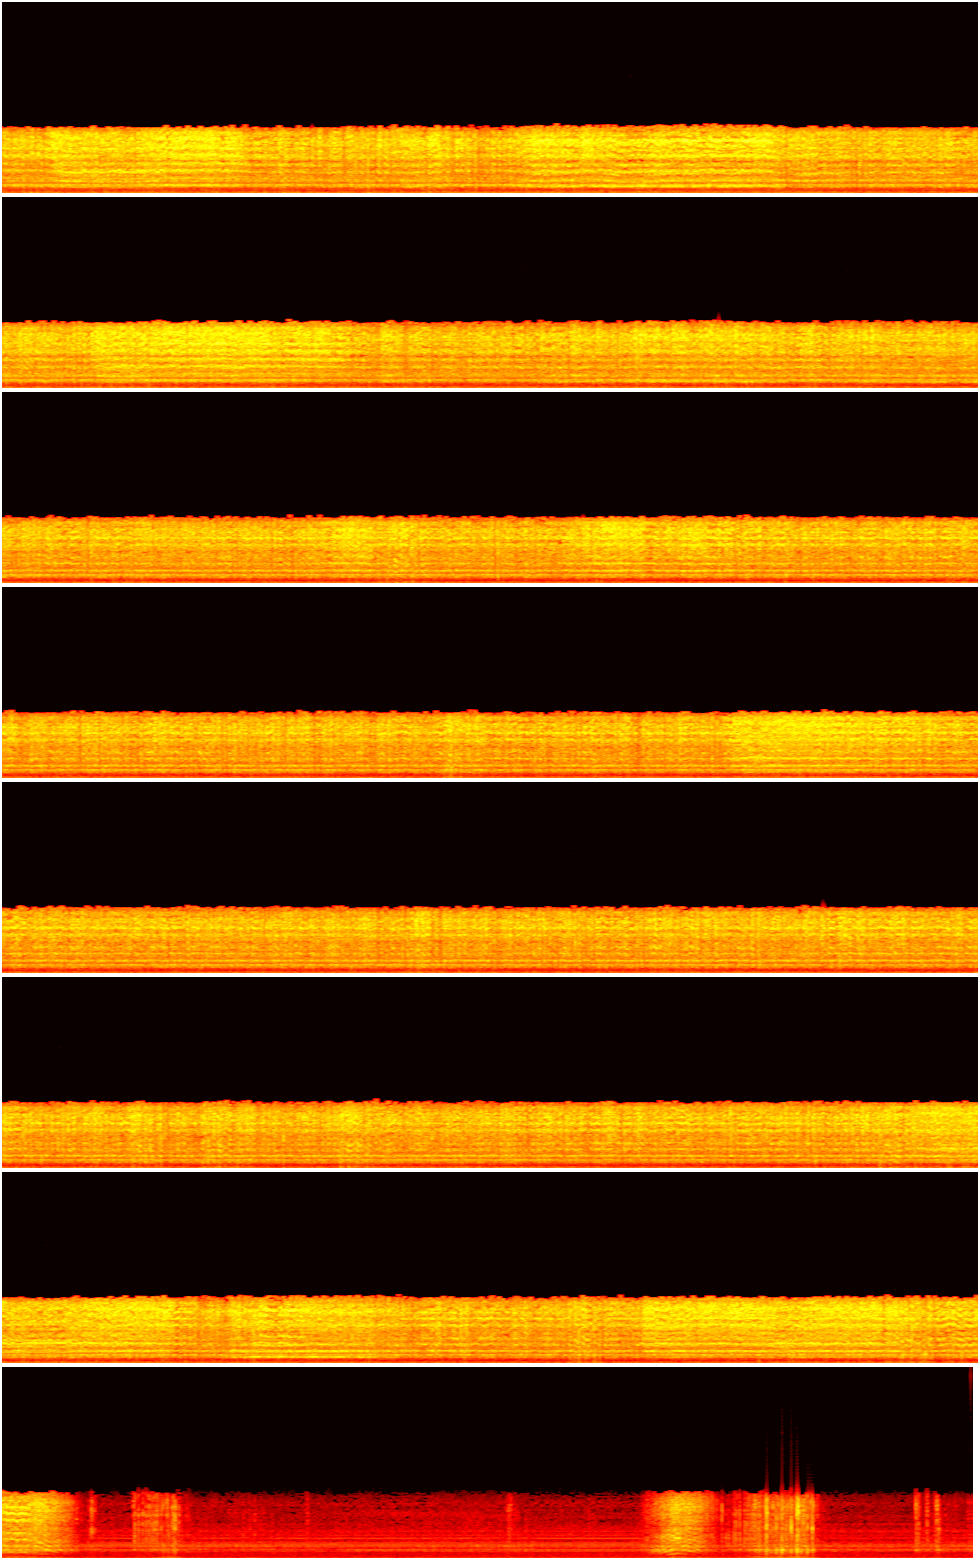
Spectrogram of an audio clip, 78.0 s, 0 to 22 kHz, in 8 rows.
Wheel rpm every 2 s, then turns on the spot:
210, 220, 220, 210, 220, 210, 220, 220, 220, 210, 200, 200, 200, 200, 200, 200, 200, 200, 200, 200, 200, 200, 200, 200, 200, 190, 200, 190, 190, 190, 200, 190, 190, 190, 50, 0, 0, 20, 10.
74-78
